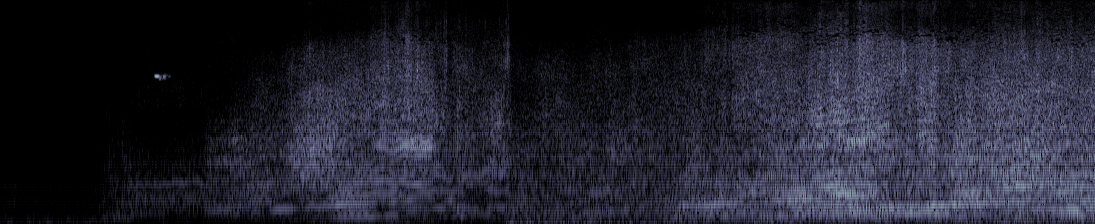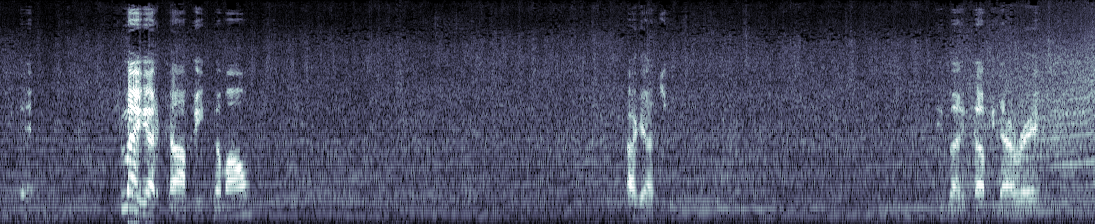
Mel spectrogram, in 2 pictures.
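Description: A race car engine revs up and drones steadily.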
